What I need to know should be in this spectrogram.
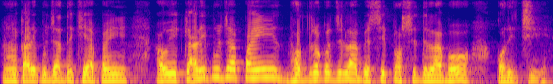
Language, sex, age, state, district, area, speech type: Odia, male, 30-45, Odisha, Bhadrak, rural, spontaneous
